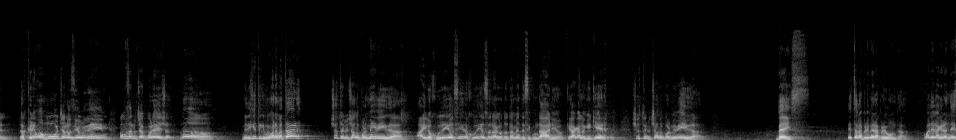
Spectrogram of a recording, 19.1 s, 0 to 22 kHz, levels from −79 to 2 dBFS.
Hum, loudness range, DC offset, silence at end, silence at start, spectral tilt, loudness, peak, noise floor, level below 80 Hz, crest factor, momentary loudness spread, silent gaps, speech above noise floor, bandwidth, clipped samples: none; 4 LU; under 0.1%; 0 s; 0 s; -6.5 dB/octave; -19 LUFS; -2 dBFS; -55 dBFS; -72 dBFS; 18 dB; 14 LU; none; 37 dB; 15 kHz; under 0.1%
